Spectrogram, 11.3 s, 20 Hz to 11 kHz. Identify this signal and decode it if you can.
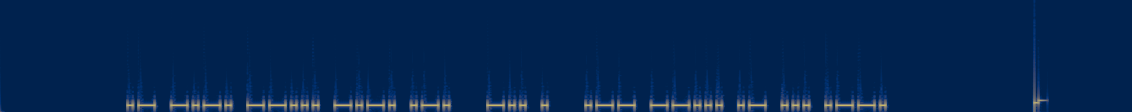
Morse code, heard as a keyed tone, about 22 wpm, 700 Hz. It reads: AC7CR DE W7ASP
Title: USA Callsign DE Callsign - 5 Characters - 22wpm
